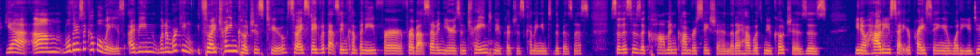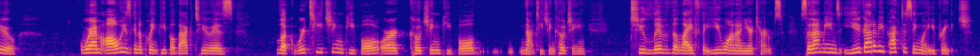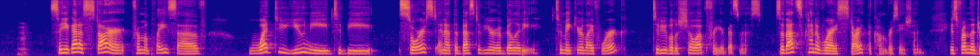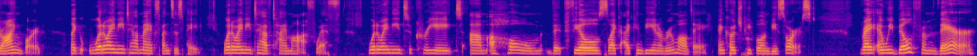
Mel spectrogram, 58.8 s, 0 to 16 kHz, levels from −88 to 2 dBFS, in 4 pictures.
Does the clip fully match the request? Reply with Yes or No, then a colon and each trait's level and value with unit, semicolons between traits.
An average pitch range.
Yes: average, 3.8 semitones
